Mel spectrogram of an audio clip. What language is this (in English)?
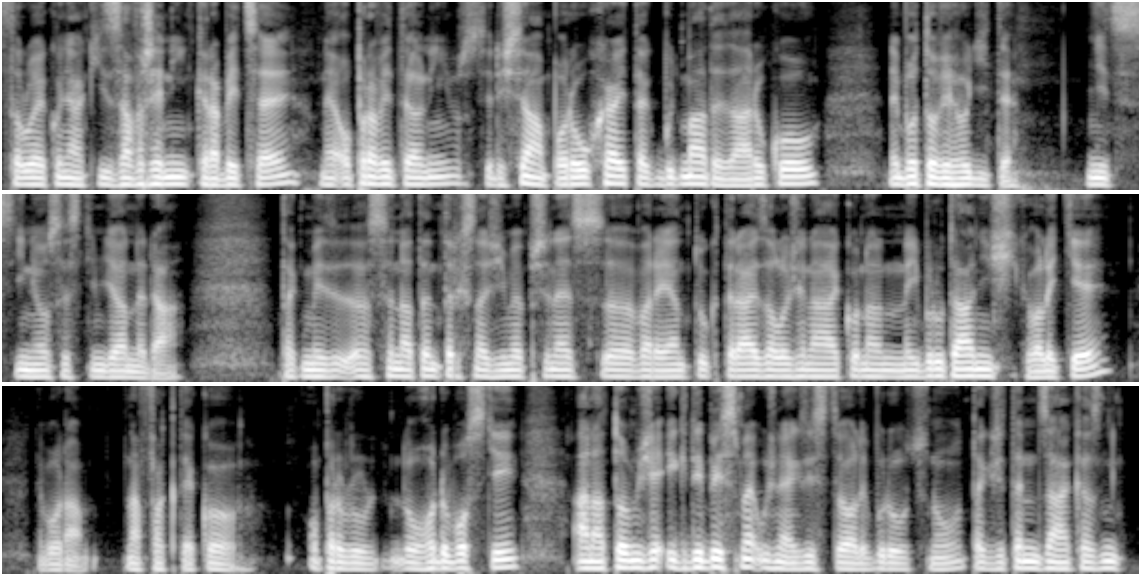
Czech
